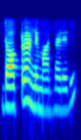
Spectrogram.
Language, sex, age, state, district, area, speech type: Telugu, female, 18-30, Telangana, Hyderabad, urban, conversation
